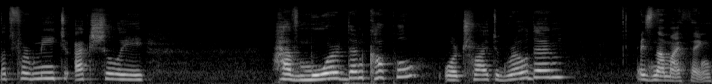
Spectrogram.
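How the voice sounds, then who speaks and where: Long, frequent pauses mark a woman's dark, mellow, high-pitched voice. Her intonation is lively. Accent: Russian. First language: Latvian. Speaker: orchid collector. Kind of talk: casual vlog. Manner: casual with fillers.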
